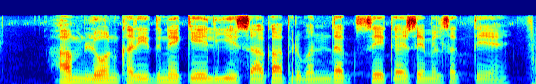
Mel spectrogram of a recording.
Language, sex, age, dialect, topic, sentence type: Hindi, male, 25-30, Awadhi Bundeli, banking, question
